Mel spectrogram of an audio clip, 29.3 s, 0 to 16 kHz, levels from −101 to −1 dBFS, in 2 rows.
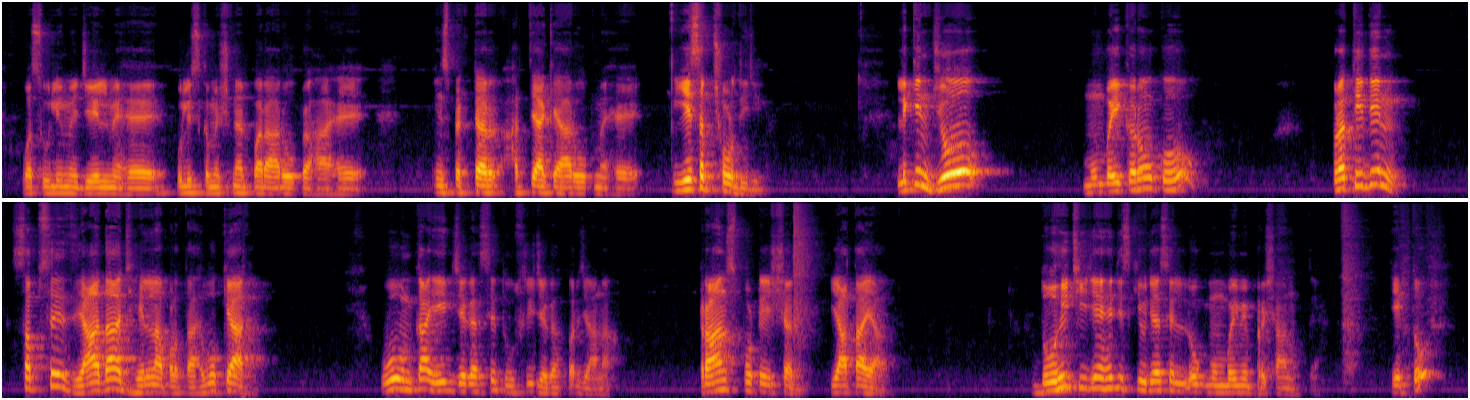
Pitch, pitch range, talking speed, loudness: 155 Hz, 115-175 Hz, 125 wpm, -23 LUFS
